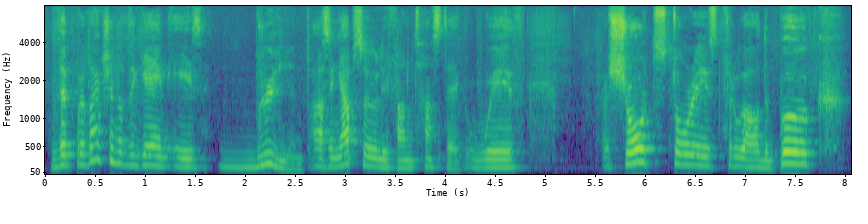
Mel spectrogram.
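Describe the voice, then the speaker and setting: A man's voice: on the high side, unhurried, dark tone. A man from Spain with a Spanish accent, reviewing a favorite role-playing game in an effusive, enthusiastic monologue full of superlatives. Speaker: guest reviewer, magazine editor.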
